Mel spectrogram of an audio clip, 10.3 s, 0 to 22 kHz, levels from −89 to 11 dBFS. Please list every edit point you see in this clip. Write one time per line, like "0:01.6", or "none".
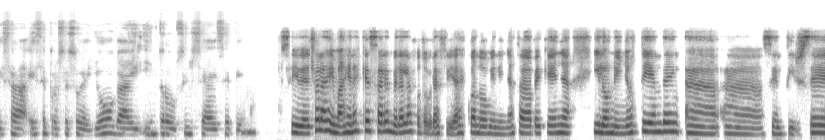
none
